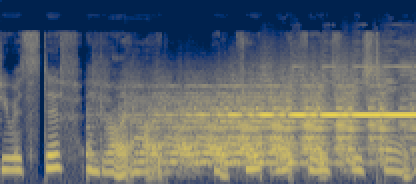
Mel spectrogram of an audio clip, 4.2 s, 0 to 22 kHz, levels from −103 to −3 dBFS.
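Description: Feedback howl takes over this speech clip from 0.85 s and runs to the very end. A tone near 2 kHz builds until it sits about 11 dB above the speech, pulsing roughly every 300 ms. Sound leaving a loudspeaker is reaching a microphone again and coming back louder each time round, so the repeats grow rather than decay and narrow onto the frequency the loop favours, with the pulsing marking the loop's delay.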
